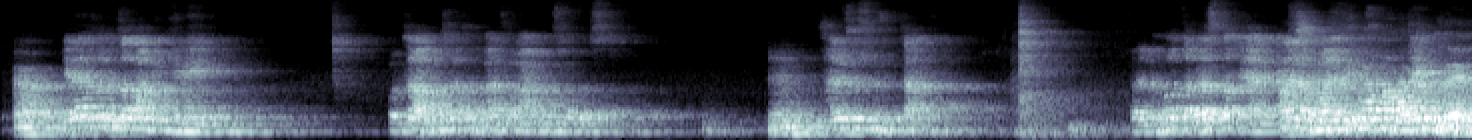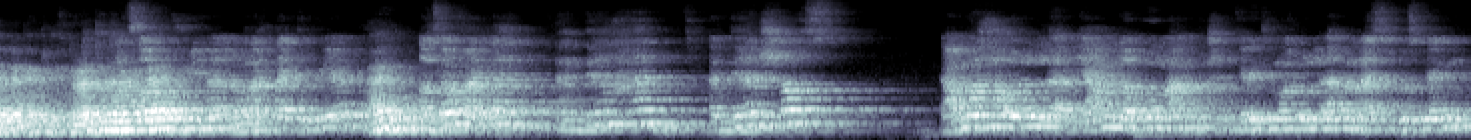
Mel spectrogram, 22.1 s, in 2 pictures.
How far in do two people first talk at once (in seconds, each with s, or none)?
9.6 s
